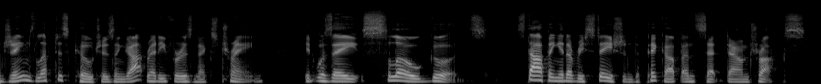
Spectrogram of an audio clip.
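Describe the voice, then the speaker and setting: A man giving an expressive reading of a children's story. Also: medium pitch, no room sound, clean studio sound. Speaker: storybook reader. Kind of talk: scripted narration of a children's story.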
